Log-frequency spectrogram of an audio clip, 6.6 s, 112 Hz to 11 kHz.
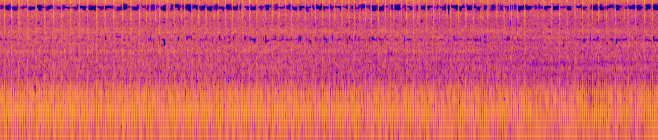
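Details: Echo Power Edge 280 curved-shaft two-stroke edger that runs okay at wide open throttle but smothers and dies at idle; after the fuel system pressure test, a rough, blubbery note that never cleans up, still loading up. Suspected clogged exhaust or scored piston/cylinder, not confirmed.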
